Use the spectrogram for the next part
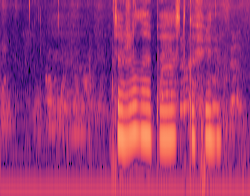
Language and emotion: Russian, sad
